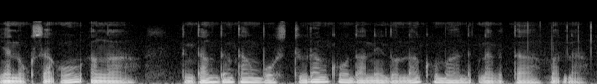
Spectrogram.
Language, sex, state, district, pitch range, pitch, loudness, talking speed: Garo, male, Meghalaya, South Garo Hills, 75-95 Hz, 85 Hz, -15 LUFS, 110 wpm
